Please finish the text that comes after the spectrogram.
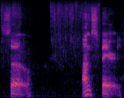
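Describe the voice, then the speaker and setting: A man's voice: lowish voice, sing-song, very slow, creaky, breathy edge, exaggerated voice. A man playing a smug, amused aristocrat lord in a dramatic script reading, with a wry, breezy manner.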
